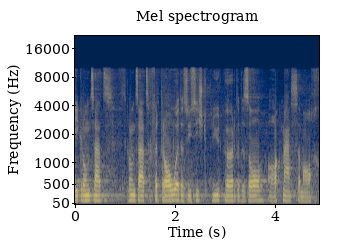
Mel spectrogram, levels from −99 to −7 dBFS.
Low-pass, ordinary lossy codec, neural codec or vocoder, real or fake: 9.9 kHz; none; none; real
